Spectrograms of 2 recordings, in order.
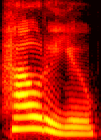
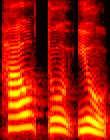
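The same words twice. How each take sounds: First: The words run together with a soft, blurred d. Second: Each word is said separately and clearly. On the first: The speaker calls it right. "덩어리지게 한번 얘기해 볼까요?" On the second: The speaker calls it wrong. "이렇게 나눠서 발음하시는"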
